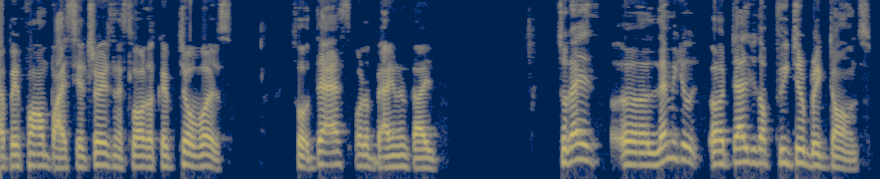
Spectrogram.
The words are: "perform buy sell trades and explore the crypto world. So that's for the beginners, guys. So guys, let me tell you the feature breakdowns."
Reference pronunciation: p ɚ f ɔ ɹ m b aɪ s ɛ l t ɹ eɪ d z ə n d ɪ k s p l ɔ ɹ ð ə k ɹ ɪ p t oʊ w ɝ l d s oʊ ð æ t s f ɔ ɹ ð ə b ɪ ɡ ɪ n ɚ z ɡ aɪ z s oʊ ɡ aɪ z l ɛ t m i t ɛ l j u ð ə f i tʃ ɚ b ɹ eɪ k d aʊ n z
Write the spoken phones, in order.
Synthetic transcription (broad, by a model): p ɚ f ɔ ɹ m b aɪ s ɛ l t ɹ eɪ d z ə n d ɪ s l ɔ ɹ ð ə k ɹ ɪ p t oʊ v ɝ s s oʊ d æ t s f ɔ ɹ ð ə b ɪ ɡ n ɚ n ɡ aɪ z s oʊ ɡ aɪ z l ɛ t m i t ɛ l j u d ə f i tʃ ɚ b ɹ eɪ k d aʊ n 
